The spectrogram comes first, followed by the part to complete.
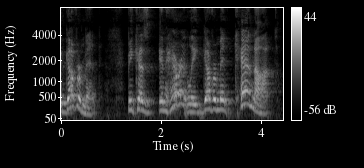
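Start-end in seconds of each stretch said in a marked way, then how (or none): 3.5-4.3 CANNOT pushed higher; stress on cannot. Real, not acted. Bishop arguing government may not tax closed businesses, stressing cannot. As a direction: hit the word cannot. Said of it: "I emphasize cannot".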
